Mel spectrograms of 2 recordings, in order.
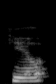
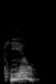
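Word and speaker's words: Kiel: seven SE booat near Keel on the German Baltic Coast is that have I pronounced that place right Rolland Keel he yeah know it's a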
